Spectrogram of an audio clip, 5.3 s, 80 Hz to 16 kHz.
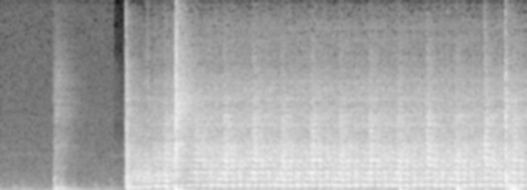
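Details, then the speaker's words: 1985 Chevrolet K5 Blazer, first start after sitting 28 years with seized engine freed, carburetor and starter replaced: cranks, catches, then runs rough with uneven pops and stumbles; ignition timing suspected badly off. "All right. I can smell that it fired. Um, but it sounds like something is terribly wrong with the timing."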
